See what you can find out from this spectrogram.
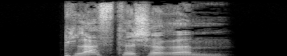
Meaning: strong dative masculine/neuter singular comparative degree of plastisch
- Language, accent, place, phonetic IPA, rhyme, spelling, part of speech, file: German, Germany, Berlin, [ˈplastɪʃəʁəm], -astɪʃəʁəm, plastischerem, adjective, De-plastischerem.ogg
